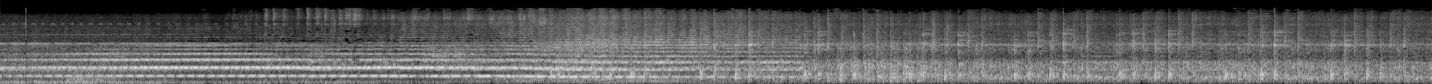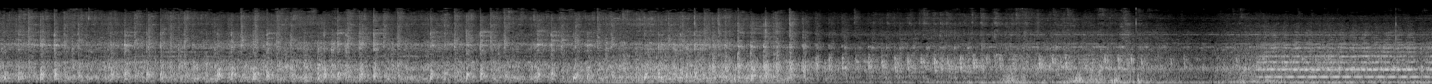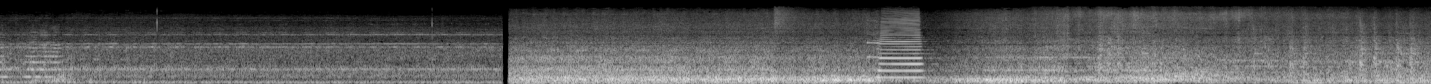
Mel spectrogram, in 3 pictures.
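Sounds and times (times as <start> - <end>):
train horn: 0.0 - 8.3, 26.8 - 29.5, 37.3 - 38.1, 38.8 - 40.4
diesel locomotive passing: 0.0 - 42.9
train wheels clattering over joints: 2.6 - 26.9, 39.2 - 42.9.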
